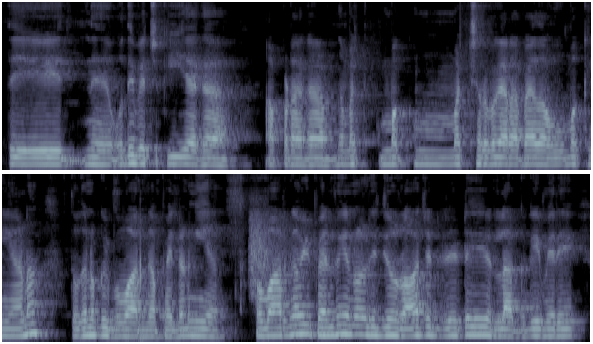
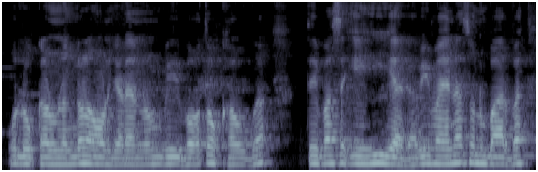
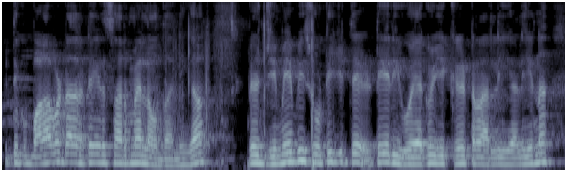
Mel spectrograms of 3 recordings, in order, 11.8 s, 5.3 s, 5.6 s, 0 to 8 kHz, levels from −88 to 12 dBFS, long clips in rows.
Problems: constant background noise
